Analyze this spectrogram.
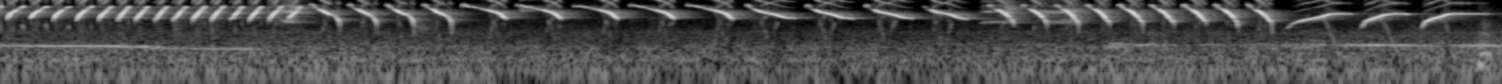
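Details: Canary cenkok song that opens with a rapid, even high trill, then moves into a long series of crisp falling whistles at about three per second and ends with rising-falling swoops.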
